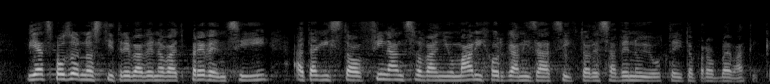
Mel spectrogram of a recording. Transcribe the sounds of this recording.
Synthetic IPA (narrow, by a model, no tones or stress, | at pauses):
ʋɪat͡spɔzɔɾnɔsciːt̪ɾɛbaʋɛnɔʋacpɾɛʋɛnt͡siː | ʔat̪aɡist̪ɔfinant͡sɔʋaɲɪumaliːɣɔɾɡanizaːt͡siːkt̪ɔɾɛːsaʋɛnujuːt̪ɛjt̪ɔpɾɔblɛmat̪i̥kɛ̥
